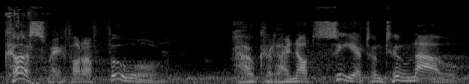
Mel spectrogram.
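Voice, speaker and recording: An actor playing a sinister, self-righteous madman, delivering a theatrical, deliberate villain's monologue for a video game. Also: mid-range voice, sing-song. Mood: revulsion, bitter. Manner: theatrical, deliberate, brooding delivery with dramatic emphasis. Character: sinister, zealous, self-righteous madman obsessed with punishing monsters. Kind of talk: dramatic scripted monologue, audio journal from a video game. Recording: long reverb, clearly noisy background ambience.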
